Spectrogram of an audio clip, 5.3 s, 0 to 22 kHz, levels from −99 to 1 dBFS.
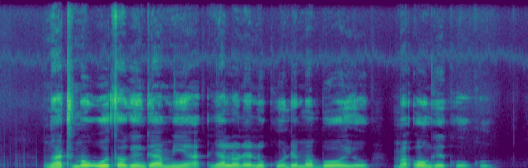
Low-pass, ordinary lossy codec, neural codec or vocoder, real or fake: none; none; none; real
